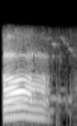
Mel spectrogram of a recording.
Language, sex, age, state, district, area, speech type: Odia, male, 18-30, Odisha, Mayurbhanj, rural, conversation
